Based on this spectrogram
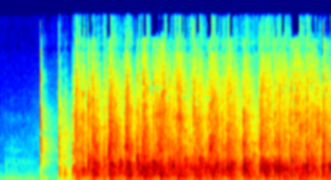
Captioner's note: audience applauds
